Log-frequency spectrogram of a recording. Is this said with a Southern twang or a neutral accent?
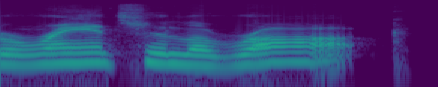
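twang. It is said with a Southern country twang. "I can have twang"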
